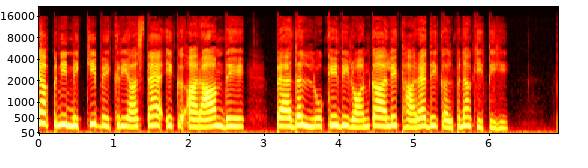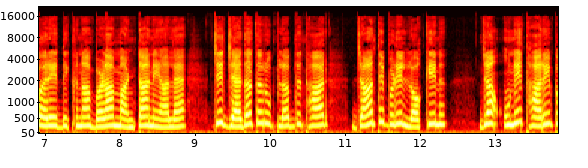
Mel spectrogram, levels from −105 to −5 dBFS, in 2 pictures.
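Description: A speech recording with a brief stutter from repeated frames near the end, at 13.05 to 13.09 s. A 48 ms stretch of compressed audio is played twice, adding 48 ms to the length, which fits a couple of frames being sent again. On a waveform the same 48 ms shape appears twice in a row; on a spectrogram an identical slice repeats.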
